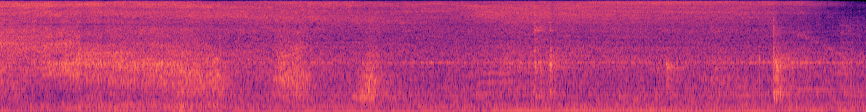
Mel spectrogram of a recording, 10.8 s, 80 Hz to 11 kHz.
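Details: Hypertherm MaxPro200 on a CNC plasma water table cutting 12 mm plate at 200 A with oxygen/nitrogen gas; loud steady roaring hiss holding evenly through the cut with a low hum underneath, normal clean plasma cutting.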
